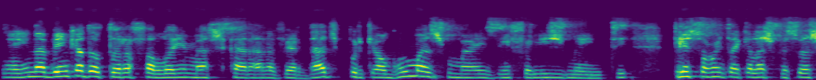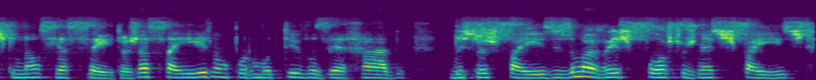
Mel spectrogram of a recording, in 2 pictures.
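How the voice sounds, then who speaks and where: A woman's voice: fairly low pitch, fairly even intonation, moderate pace, hardly any pauses, dark tone, no echo. An Angolan woman with a Brazilian-tinged Angolan Portuguese accent, hosting a live talk and speaking emphatically, repeating phrases for stress. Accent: Angolan Portuguese with Brazilian influence. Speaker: live show host. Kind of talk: casual conversational interview.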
